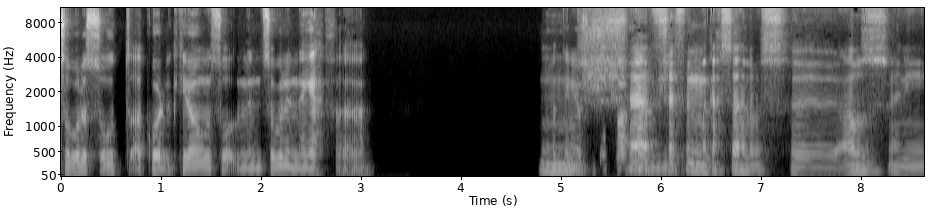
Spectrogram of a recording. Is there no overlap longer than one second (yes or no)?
no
